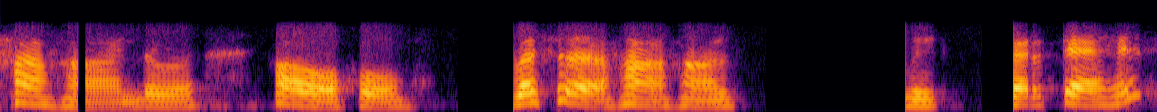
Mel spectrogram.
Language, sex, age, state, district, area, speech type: Marathi, female, 60+, Maharashtra, Nagpur, urban, conversation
